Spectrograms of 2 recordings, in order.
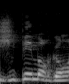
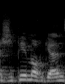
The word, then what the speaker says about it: JP Morgan: c'était un peu gênant on dit jp morgan et pas chiper morgan sachez le les français tiennent à leur prononciation avant de zoomer sur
